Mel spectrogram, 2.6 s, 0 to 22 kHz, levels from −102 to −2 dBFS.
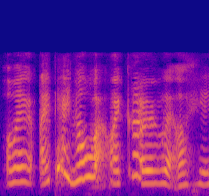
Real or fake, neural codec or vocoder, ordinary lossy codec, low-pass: fake; codec, 16 kHz, 1 kbps, FreqCodec, larger model; AAC, 32 kbps; 7.2 kHz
